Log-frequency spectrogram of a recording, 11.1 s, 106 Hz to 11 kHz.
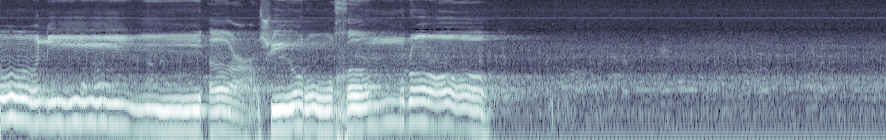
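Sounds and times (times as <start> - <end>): young man reciting melodically: 0.0 - 6.8.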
